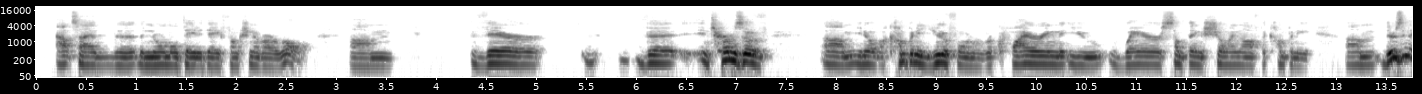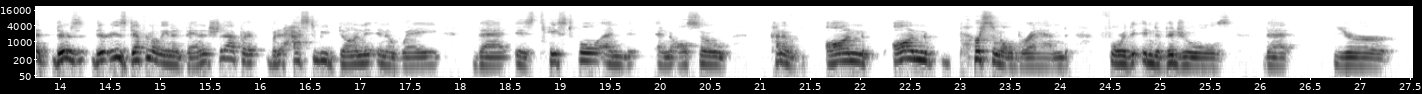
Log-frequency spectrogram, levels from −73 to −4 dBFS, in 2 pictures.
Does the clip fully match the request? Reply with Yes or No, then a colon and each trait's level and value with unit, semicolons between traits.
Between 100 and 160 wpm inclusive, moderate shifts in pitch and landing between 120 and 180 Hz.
Yes: average, 155 wpm; average, 3.9 semitones; low, 135 Hz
